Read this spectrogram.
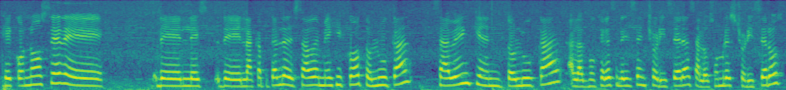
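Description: A middle-aged woman from Mexico, a singer-songwriter, chatting casually in an interview and often pausing to search for words. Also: a little high, warm tone, rough recording.

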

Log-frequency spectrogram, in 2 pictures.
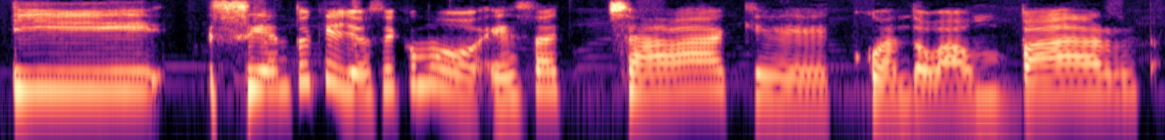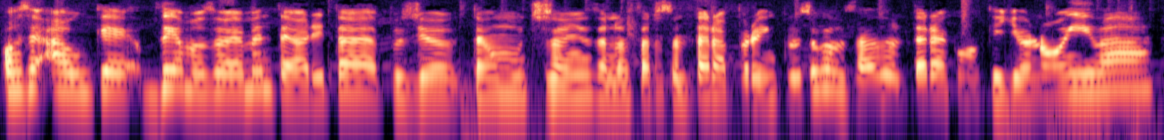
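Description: A woman's voice: mid-range voice, moderate pace, few pauses, darkish tone. A young woman from Costa Rica, a singer talking on a phone line in a casual interview, chatty and giggly with lots of fillers. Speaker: singer, guest.

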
